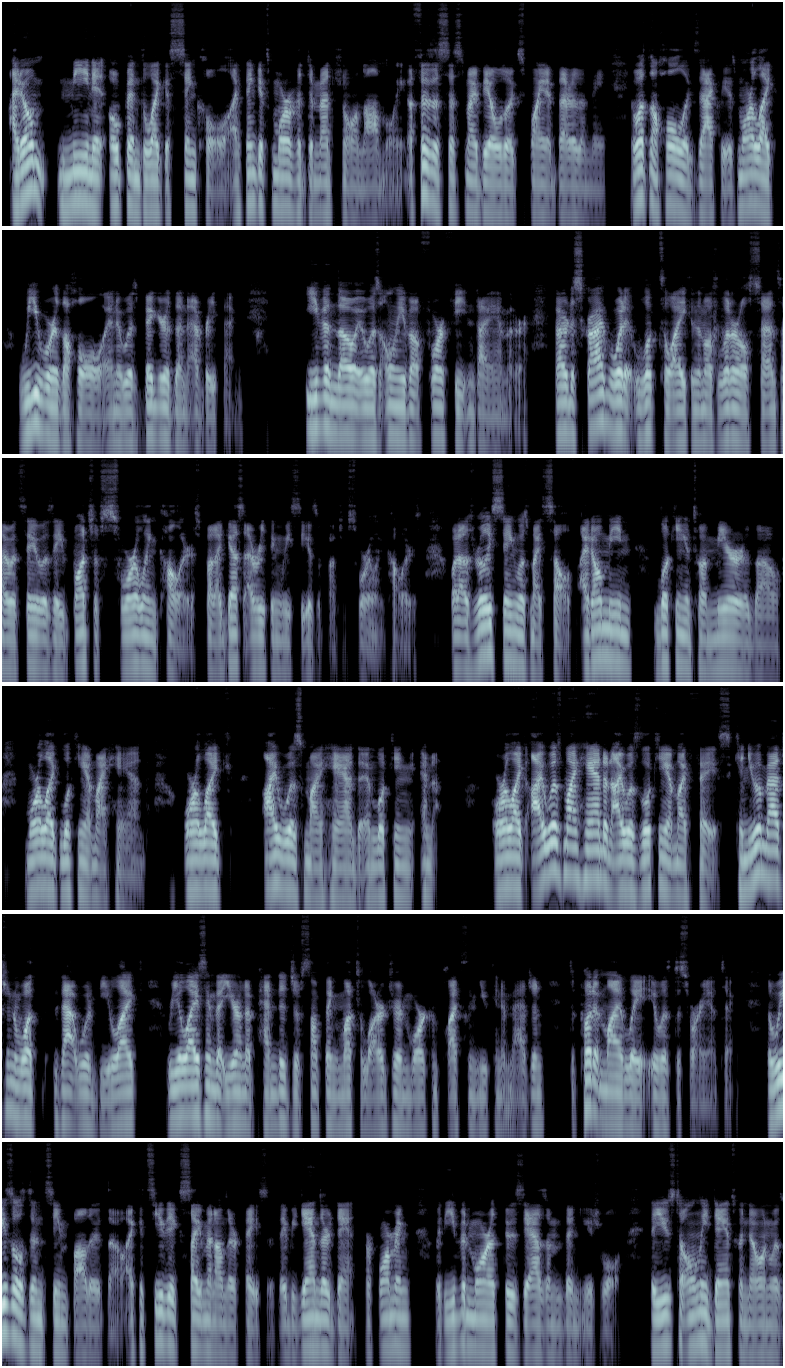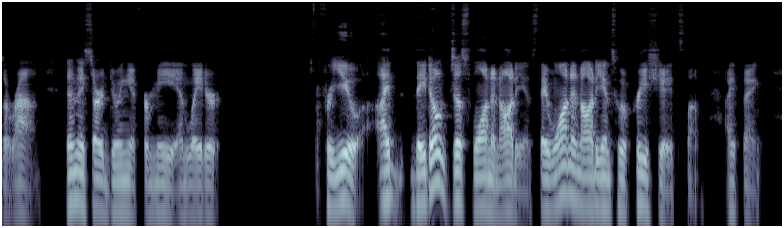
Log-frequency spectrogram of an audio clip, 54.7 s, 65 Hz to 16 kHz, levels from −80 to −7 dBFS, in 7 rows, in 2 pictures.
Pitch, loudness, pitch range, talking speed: 100 Hz, -29 LUFS, 95-110 Hz, 250 wpm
